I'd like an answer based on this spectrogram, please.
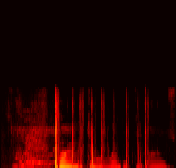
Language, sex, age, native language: Icelandic, male, 10, Icelandic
